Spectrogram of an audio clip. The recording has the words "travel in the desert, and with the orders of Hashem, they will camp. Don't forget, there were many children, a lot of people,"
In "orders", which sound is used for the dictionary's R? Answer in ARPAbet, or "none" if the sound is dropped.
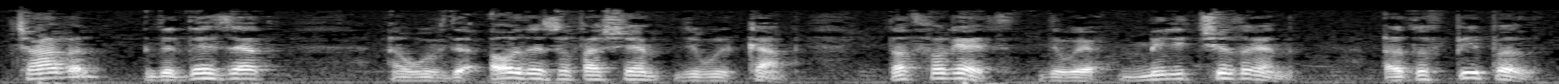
L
